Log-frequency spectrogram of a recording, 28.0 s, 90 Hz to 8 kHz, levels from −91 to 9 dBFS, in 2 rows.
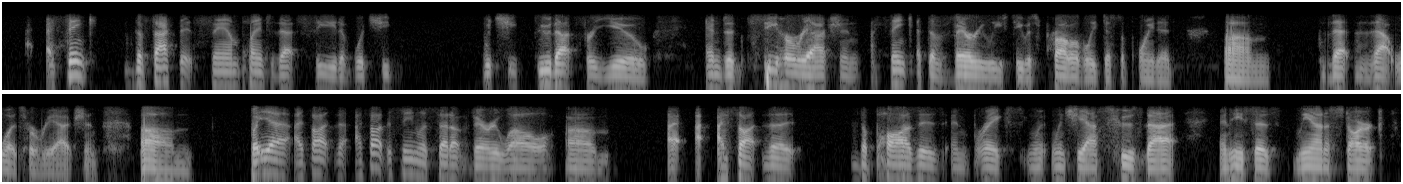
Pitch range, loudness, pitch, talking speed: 90-105 Hz, -29 LUFS, 95 Hz, 160 wpm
